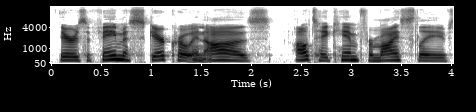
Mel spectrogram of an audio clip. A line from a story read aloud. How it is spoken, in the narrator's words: said a counselor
